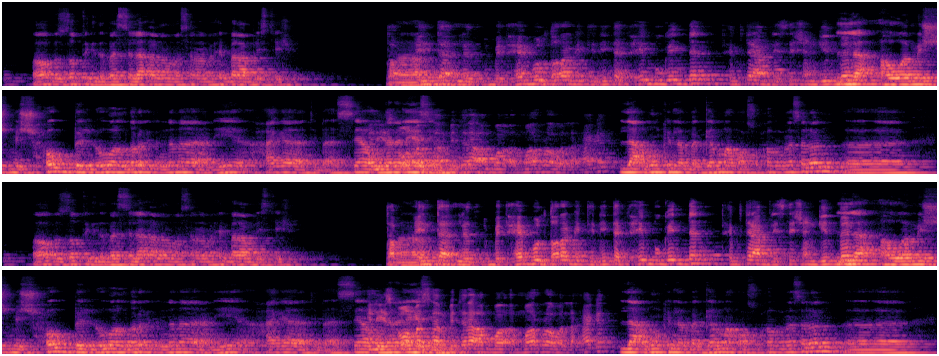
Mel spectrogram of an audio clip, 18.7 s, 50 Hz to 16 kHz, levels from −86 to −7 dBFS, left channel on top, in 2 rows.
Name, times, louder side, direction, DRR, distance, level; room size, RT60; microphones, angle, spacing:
voice 1, 0.3-2.9 3.8-4.4 8.3-13.8 15.5-18.5, equal, 25° left, 1 dB, 0.6 m, -31 dB
voice 2, 3.8-8.6 13.0-15.4, right 2 dB, 45° right, 6 dB, 0.3 m, -33 dB
3.4 x 2.8 x 2.5 m, 0.89 s
head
